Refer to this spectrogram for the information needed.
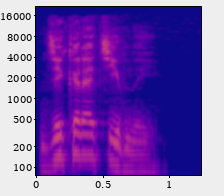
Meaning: decorative
- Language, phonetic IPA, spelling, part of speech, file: Russian, [dʲɪkərɐˈtʲivnɨj], декоративный, adjective, Ru-декоративный.ogg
